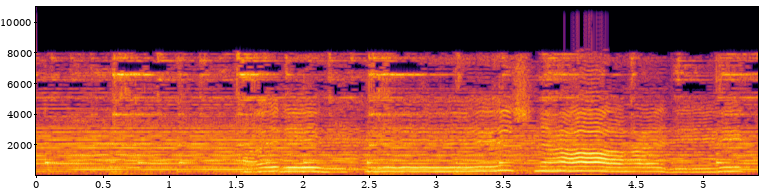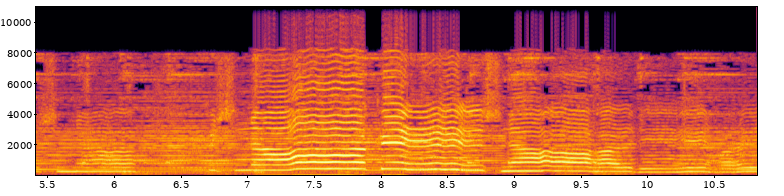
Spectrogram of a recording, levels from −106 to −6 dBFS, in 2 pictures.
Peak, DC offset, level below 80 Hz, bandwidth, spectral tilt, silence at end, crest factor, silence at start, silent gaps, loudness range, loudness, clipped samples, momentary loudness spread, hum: 0 dBFS; under 0.1%; -50 dBFS; 11 kHz; -2 dB/octave; 0 s; 10 dB; 0 s; none; 8 LU; -9 LUFS; 0.9%; 13 LU; none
